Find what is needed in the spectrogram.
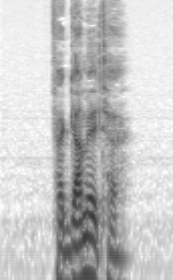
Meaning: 1. comparative degree of vergammelt 2. inflection of vergammelt: strong/mixed nominative masculine singular 3. inflection of vergammelt: strong genitive/dative feminine singular
- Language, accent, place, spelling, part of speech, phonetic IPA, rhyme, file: German, Germany, Berlin, vergammelter, adjective, [fɛɐ̯ˈɡaml̩tɐ], -aml̩tɐ, De-vergammelter.ogg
